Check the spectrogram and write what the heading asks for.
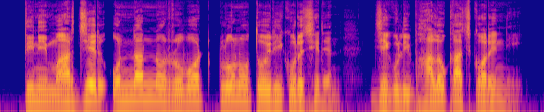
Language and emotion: Bengali, neutral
